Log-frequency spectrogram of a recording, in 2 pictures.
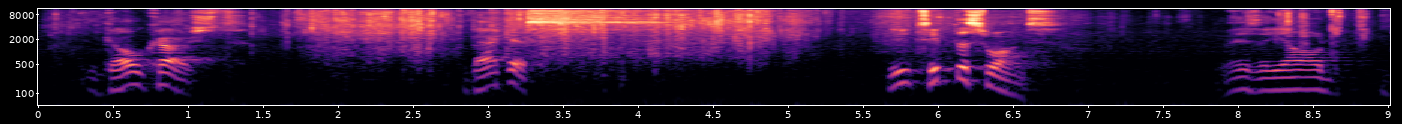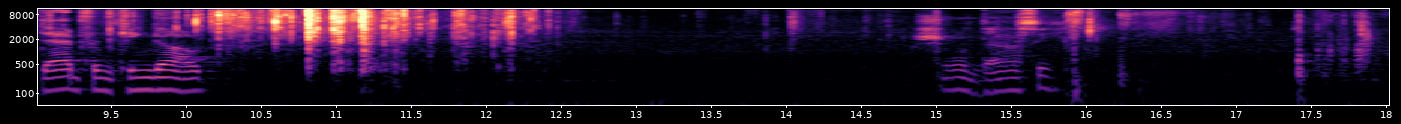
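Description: Trading cards rustle and flick against each other.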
